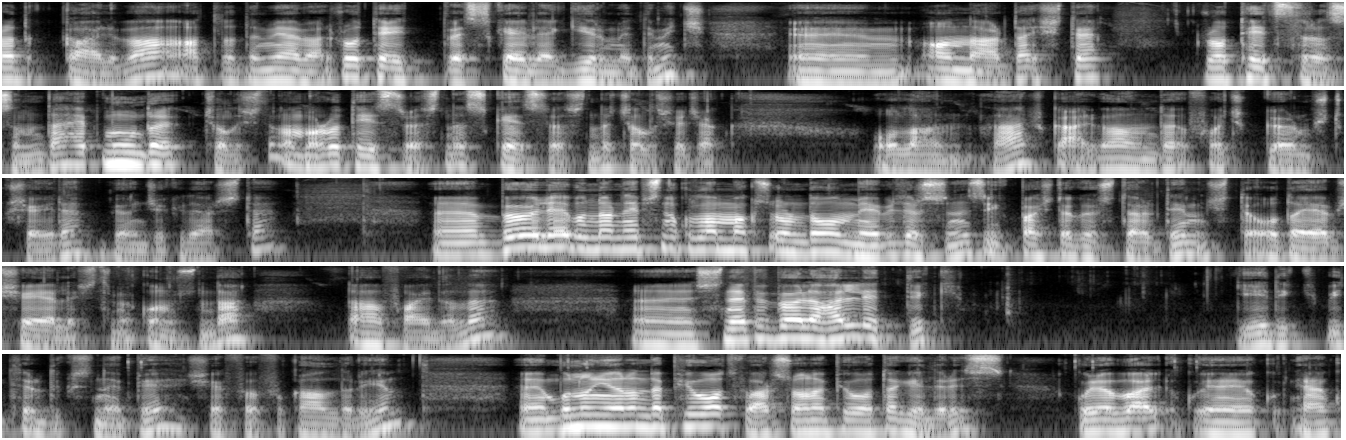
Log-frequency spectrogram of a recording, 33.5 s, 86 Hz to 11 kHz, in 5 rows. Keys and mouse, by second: 10.8-13.8 middle drag, 15.7-17.9 middle drag, 25.4 Tab, 27.8 click, 30.1-32.7 drag, 33.1-33.5 drag.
